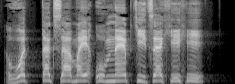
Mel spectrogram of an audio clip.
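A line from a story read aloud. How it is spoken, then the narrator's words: Giggling thin little voice. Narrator (Russian): послышалось хихиканье, и тоненький голосок сказал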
